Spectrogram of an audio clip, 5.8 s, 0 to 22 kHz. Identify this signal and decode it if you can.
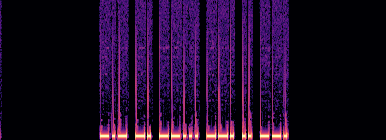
Morse code, heard as a keyed tone, about 27 wpm, 700 Hz. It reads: KN7GIG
